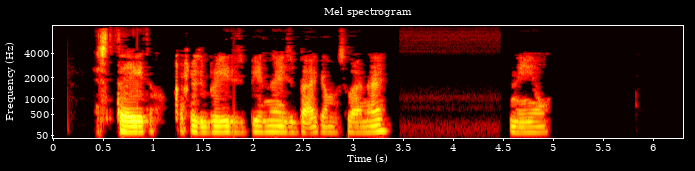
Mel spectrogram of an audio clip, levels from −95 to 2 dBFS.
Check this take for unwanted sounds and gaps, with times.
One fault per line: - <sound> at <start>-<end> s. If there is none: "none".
none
